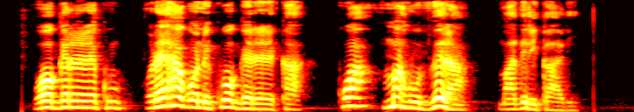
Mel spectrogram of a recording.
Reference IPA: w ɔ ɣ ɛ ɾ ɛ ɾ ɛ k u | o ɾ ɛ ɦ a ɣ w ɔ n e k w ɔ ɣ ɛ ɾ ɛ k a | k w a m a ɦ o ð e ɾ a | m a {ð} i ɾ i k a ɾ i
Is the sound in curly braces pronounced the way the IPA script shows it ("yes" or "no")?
yes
